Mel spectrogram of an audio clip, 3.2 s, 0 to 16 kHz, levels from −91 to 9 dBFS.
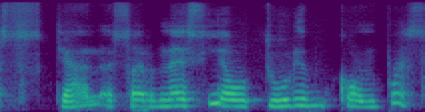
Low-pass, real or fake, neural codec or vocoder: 14.4 kHz; fake; codec, 44.1 kHz, 2.6 kbps, DAC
